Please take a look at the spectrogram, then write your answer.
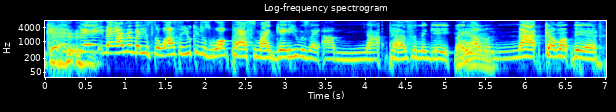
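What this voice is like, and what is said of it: Jamaican accent. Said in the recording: “I love your accent... I'm from Jamaica.”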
